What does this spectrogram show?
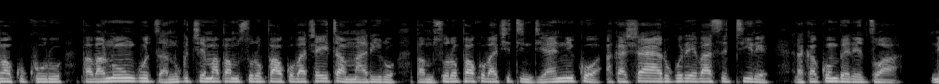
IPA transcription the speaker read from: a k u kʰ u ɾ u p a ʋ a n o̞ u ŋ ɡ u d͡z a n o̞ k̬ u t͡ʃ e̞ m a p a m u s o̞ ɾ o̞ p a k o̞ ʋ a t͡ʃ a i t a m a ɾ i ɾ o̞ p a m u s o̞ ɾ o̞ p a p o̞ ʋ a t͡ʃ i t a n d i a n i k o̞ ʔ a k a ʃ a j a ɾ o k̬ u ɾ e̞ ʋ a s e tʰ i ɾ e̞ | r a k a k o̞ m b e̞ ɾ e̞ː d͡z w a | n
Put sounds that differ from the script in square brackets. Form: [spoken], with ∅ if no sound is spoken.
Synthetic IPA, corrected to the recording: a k u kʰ u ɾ u p a ʋ a n o̞ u ŋ ɡ u d͡z a n o̞ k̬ u t͡ʃ e̞ m a p a m u s o̞ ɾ o̞ p a k o̞ ʋ a t͡ʃ a i t a m a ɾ i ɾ o̞ p a m u s o̞ ɾ o̞ p a [k] o̞ ʋ a t͡ʃ i t [i] n d i a n i k o̞ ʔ a k a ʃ a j a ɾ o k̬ u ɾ e̞ ʋ a s e tʰ i ɾ e̞ | r a k a k o̞ m b e̞ ɾ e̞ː d͡z w a | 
